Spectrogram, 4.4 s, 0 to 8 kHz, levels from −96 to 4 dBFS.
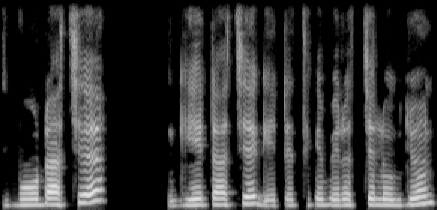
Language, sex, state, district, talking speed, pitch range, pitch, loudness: Bengali, female, West Bengal, Dakshin Dinajpur, 125 wpm, 215-235 Hz, 220 Hz, -16 LUFS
